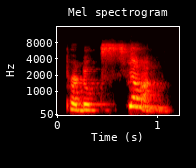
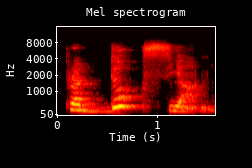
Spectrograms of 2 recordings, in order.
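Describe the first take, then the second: First: The stress is moved off the middle syllable. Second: The stress is on the middle syllable. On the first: The written accent moves the stress. "I want production" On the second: This is where the default rule puts the stress. "We should be putting the stress on the duk"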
